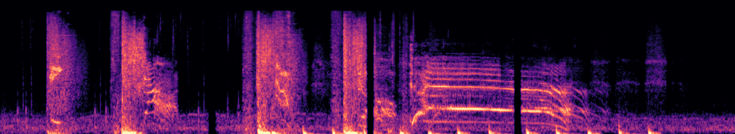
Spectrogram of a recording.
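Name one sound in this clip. Heavy gunshots boom in quick bursts.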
